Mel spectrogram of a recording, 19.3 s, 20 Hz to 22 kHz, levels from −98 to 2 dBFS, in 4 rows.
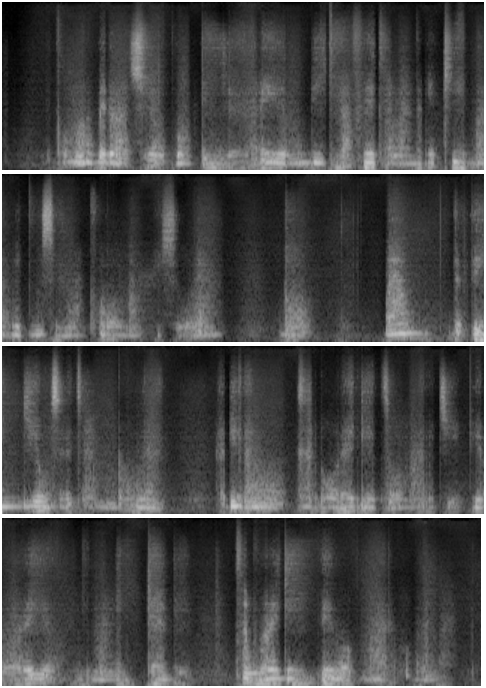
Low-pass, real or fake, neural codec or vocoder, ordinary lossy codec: none; fake; codec, 44.1 kHz, 0.9 kbps, DAC; none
